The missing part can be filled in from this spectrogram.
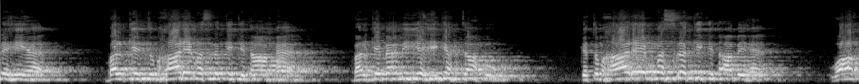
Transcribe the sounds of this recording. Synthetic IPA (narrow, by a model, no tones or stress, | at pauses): nɐɦĩɦɛː | bɐlket̪ʊmɦaːɾemɐsləd̪̚kikɪt̪aːbɦɛ̃ːbɐlkemɛ̃ːɐbʱĩjɐɦikɛɦd͡ʒaːɦũː | ket̪ʊmɦaːɾemɐsləd̪̚kikɪt̪aːbẽɦɛ̃ː | ʋaː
